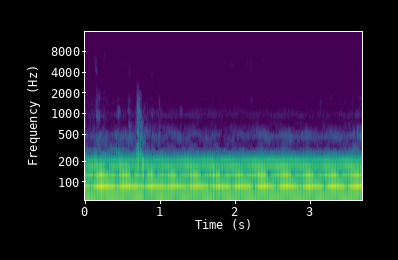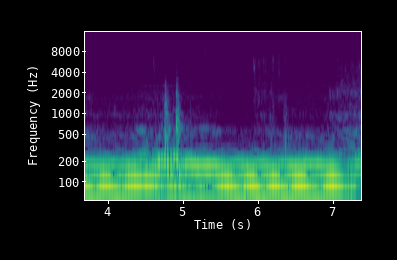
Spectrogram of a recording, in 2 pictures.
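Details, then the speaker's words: Fish-box pump on a 2024 Hewescraft 270 Alaskan with twin Yamaha F200s, building pressure after being switched on: a low, steady motor hum with no rattle or stutter, cycling normally. If it ran without the trigger pressed, that would mean a leak. "Now, that noise you hear there, that pump, now say that was turned on and you heard that without hitting the trigger, that means you got a leak somewhere."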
